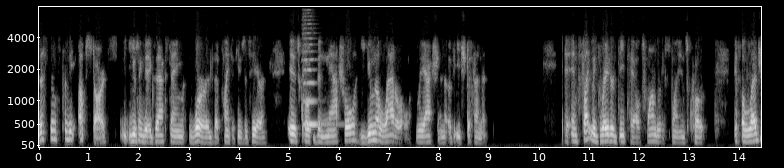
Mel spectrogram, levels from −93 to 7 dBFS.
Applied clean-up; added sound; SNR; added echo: none; Bowed string instrument; 6 dB; none.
